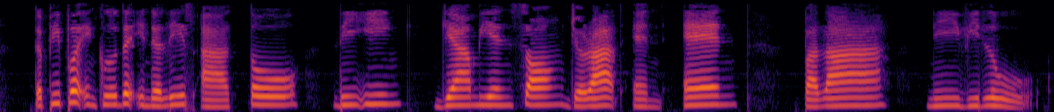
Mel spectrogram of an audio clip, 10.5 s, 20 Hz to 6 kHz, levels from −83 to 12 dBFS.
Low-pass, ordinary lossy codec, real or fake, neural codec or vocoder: 5.4 kHz; MP3, 24 kbps; real; none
